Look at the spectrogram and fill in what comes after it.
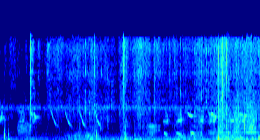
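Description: Faint birds chirping: many short, falling chirps repeated, with a couple of soft clicks.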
